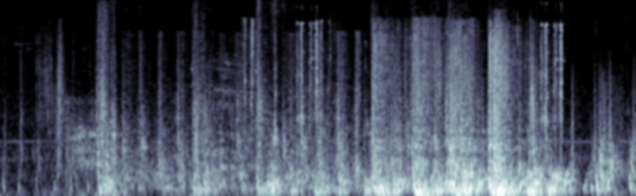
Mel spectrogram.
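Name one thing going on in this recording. Wooden building pieces clatter into place.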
